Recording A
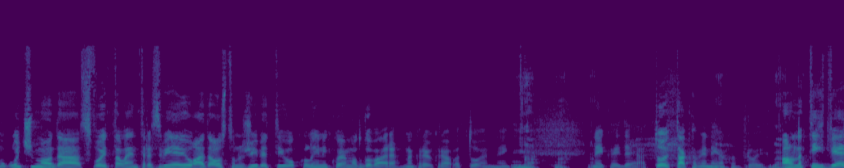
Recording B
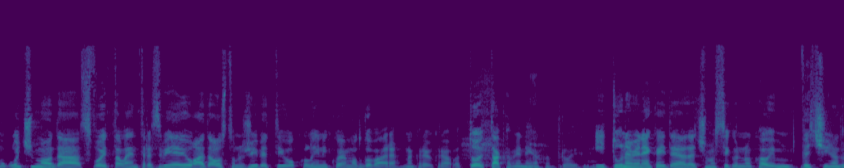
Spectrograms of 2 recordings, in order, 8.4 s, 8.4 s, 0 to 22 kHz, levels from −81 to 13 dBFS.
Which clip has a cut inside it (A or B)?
B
